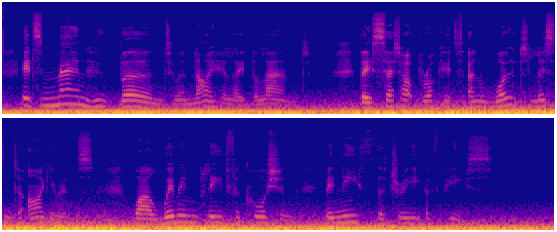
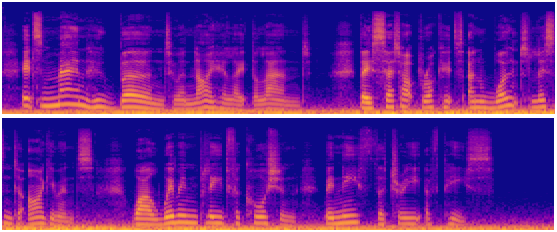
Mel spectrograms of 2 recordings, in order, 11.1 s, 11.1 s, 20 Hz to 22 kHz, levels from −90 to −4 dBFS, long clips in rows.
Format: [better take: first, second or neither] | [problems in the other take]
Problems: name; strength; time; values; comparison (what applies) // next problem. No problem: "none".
second | low rumble; loud; throughout; 1 dB below the speech; faint in the second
